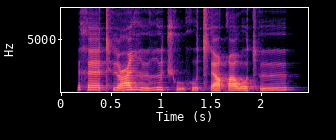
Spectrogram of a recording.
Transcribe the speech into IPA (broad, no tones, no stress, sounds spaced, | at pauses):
x ɛː tʰ y ʕ i ɣ ʉ ɣ ʉ t͡ʃʰ ṵ x u t͡sʼ ɛ q u w o t͡sʼ ʉː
